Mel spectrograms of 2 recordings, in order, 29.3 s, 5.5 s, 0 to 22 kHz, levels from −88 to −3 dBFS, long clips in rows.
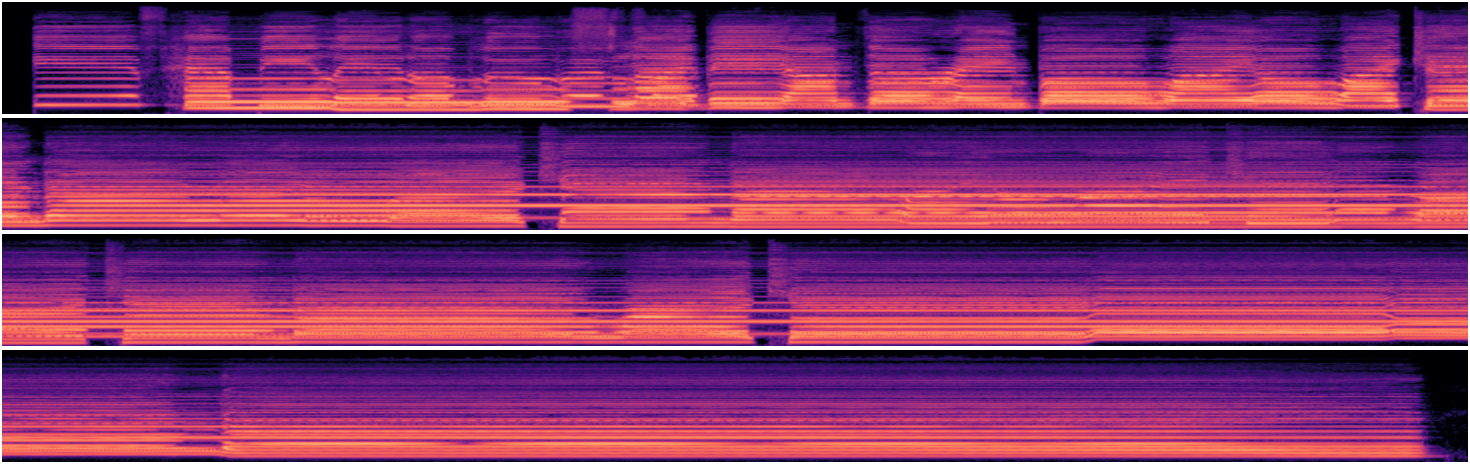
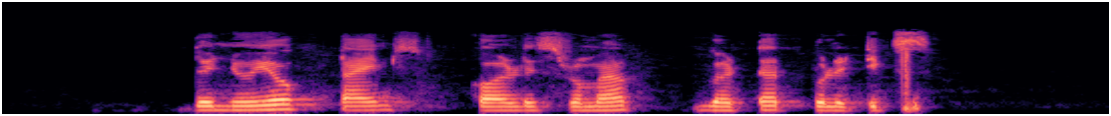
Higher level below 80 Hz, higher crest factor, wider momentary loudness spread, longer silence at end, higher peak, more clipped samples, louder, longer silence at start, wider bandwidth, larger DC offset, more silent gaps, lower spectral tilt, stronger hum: second, -76 dBFS vs -60 dBFS; about the same, 16 dB vs 18 dB; second, 3 LU vs 9 LU; second, 0.2 s vs 0.9 s; about the same, -4 dBFS vs -2 dBFS; neither; about the same, -19 LUFS vs -18 LUFS; second, 0.15 s vs 0.95 s; first, 18 kHz vs 7.8 kHz; neither; neither; about the same, -5 dB/octave vs -5.5 dB/octave; neither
